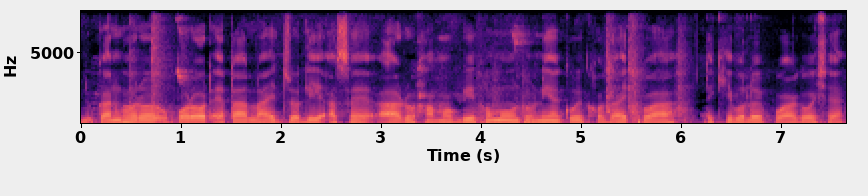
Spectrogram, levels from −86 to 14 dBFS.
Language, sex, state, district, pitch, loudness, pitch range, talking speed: Assamese, male, Assam, Hailakandi, 130 Hz, -16 LUFS, 120-135 Hz, 110 wpm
